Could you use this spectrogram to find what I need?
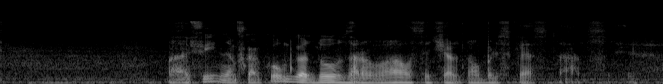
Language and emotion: Russian, neutral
